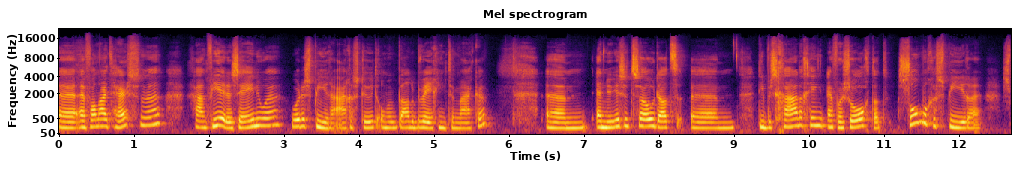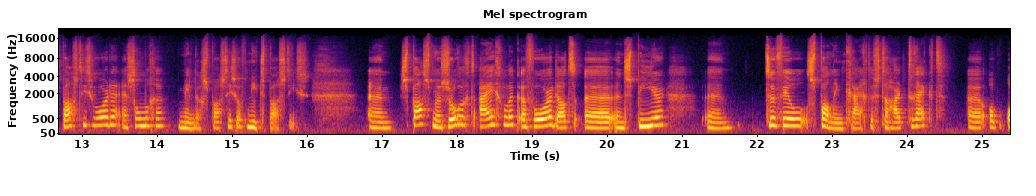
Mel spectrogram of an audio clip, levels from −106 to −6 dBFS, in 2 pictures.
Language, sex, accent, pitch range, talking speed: Dutch, female, Dutch, 195-245 Hz, 135 wpm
